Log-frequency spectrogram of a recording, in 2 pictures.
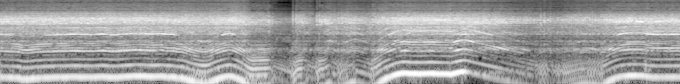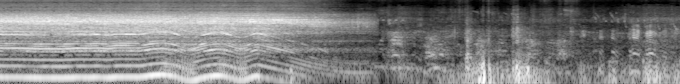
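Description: Petrol chainsaw cutting a log, running at high revs with its engine pitch dipping and picking up again several times; it stops shortly before the end.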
